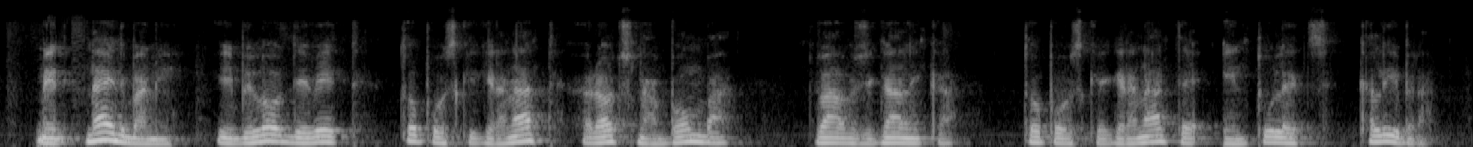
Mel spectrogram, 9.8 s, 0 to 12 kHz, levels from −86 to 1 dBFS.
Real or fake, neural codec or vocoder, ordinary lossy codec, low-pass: real; none; Opus, 16 kbps; 7.2 kHz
